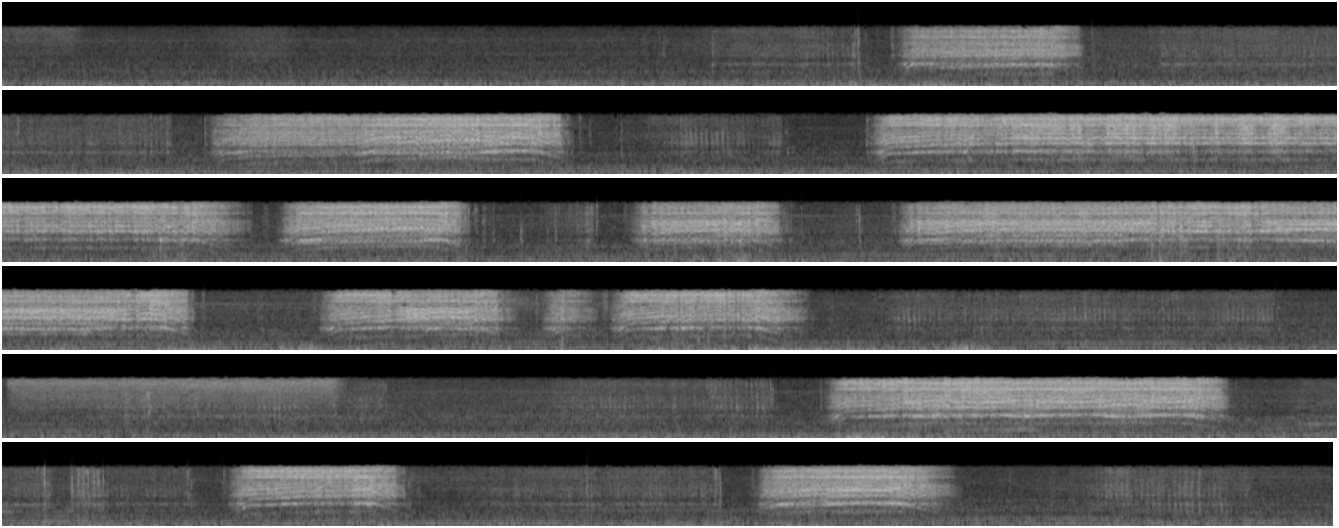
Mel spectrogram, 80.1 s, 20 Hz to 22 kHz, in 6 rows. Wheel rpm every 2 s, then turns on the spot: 0, 0, 0, 10, 50, 30, 20, 40, 140, 60, 10, 140, 160, 160, 70, 90, 70, 50, 150, 160, 140, 50, 70, 90, 10, 20, 10, 20, 10, 10, 30, 150, 120, 10, 70, 40, 20, 90, 10, 10.
6-8 10-14 18-20 48-60 66-68 70-74 78-80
